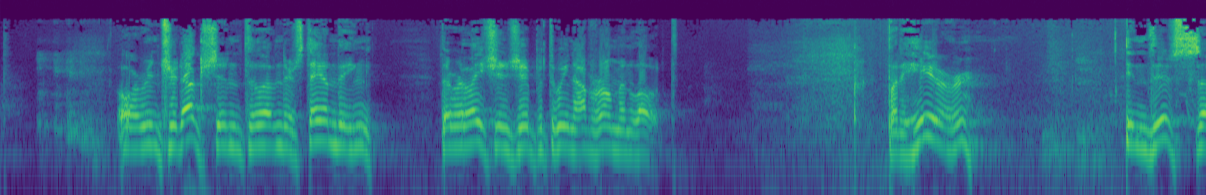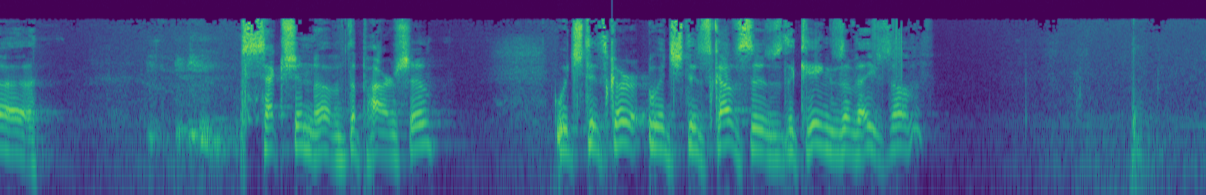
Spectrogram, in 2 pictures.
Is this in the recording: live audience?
yes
